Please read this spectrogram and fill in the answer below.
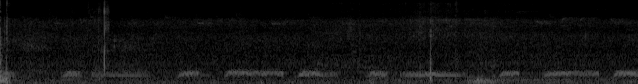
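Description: A pigeon cooing over and over in low, even-pitched phrases, faint in the background. A sharp click comes right at the start, with a couple of faint ticks later.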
